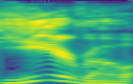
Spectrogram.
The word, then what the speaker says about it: gyros: Oh, it's yero.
